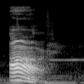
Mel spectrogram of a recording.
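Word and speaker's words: 二: Then R, R, there is fourth tone. So we need to pronounce like R, R, R means 2.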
